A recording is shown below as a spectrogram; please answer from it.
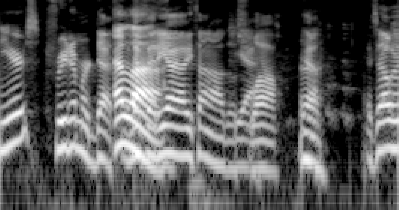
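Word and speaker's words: ελευθερία ή θάνατος: In Greek, it's eleftheria ithanatos. That's 9 syllables.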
